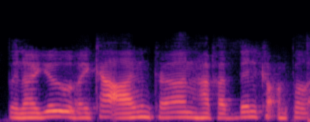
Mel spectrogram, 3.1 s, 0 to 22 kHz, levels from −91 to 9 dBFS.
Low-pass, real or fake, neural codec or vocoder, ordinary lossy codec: none; fake; codec, 16 kHz, 0.5 kbps, X-Codec, HuBERT features, trained on balanced general audio; none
